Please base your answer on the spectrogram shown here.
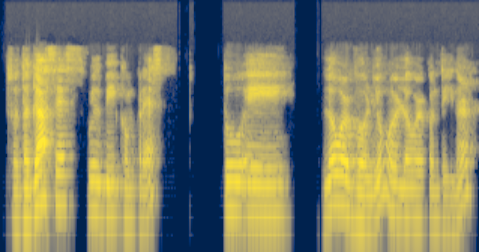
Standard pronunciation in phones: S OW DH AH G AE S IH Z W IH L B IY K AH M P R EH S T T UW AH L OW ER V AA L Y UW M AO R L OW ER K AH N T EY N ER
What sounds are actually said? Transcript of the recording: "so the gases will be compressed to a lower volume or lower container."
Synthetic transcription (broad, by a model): S OW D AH G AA S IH S W IH L B IY K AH M P R EH S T T UW AH L OW ER V AA L Y UW M AO R L OW ER K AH N T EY N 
